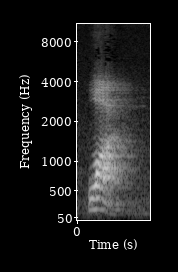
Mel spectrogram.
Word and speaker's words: 万: Wan is the 4th tone. Please pronounce it after me. Wan.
